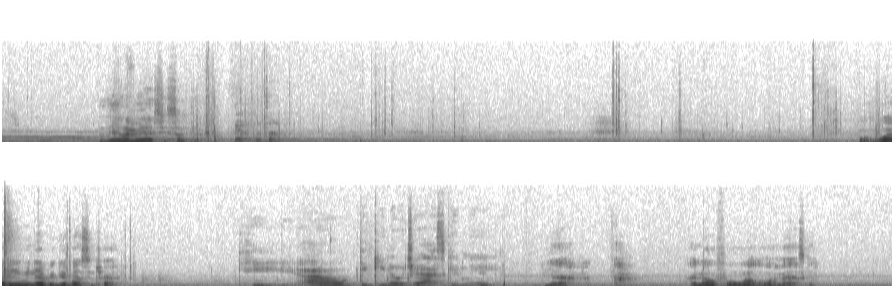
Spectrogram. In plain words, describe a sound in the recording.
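A young man speaks softly and emotionally close by.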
